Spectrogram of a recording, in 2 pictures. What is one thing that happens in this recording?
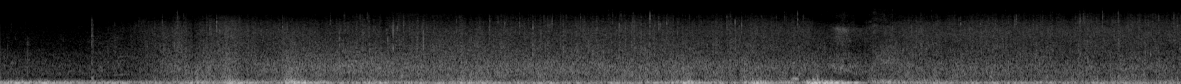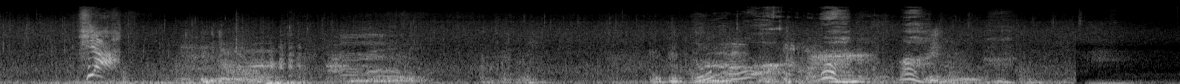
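Rain falls steadily in a gusty wind.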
